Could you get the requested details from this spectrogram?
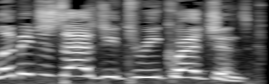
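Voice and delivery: high, pleading mock voice; imitating canvasser. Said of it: "He's like".

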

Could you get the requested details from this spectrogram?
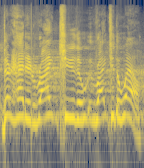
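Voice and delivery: ordinary delivery

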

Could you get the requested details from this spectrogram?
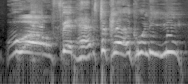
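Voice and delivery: put-on high loud kids cheering; excited shout. A narrator's reading. Classmates cheering Gurli's scarf. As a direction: shout it in delight. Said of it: "råbte flere af børnene".

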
